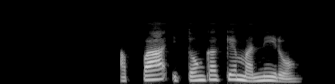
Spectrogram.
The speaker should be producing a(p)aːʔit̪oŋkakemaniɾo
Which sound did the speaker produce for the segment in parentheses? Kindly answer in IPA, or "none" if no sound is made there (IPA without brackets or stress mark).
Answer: p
